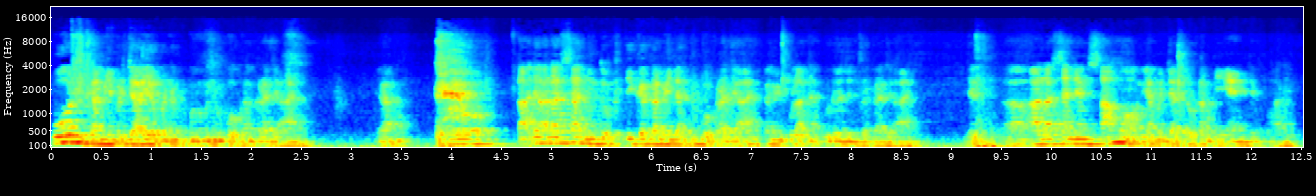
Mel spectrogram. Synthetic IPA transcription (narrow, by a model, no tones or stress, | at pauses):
pʊnkamĩbərd͡ʒajamənməmə̃numbʊhkankəɾad͡ʒa̰ʔa̰n | ja | sot̪aʔdaalasanunt̪ʊʔkə̥t̪ikakamĩlaht̪umbʊhkəɾad͡ʒaʔa̰nkamĩpulaʔna̰ʔɡunad͡ʒənt̪ɾakəɾad͡ʒa̰ʔa̰n | d͡ʒadiəʔalasanjaŋsamãjaŋmə̃ɲd͡ʒat̪ʊhkanpiʔɛnt̪əp̪ʊɦaɾi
